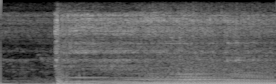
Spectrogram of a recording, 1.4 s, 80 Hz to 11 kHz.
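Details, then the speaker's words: Polytron Big Band BB 455K radio after repair of hoarse, scratchy sound (component replaced, variable capacitor suspected): music comes through full and steady with no crackle, hiss or breakup; clear radio audio. "MB udah normal temen-temen suara udah enggak serat lagi ya"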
